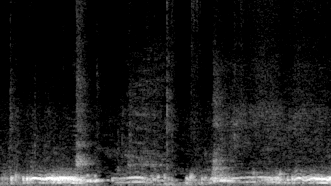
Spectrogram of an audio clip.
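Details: White male pigeon cooing: low, throaty rolling coos repeated in uneven bursts, with brief pauses between phrases.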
